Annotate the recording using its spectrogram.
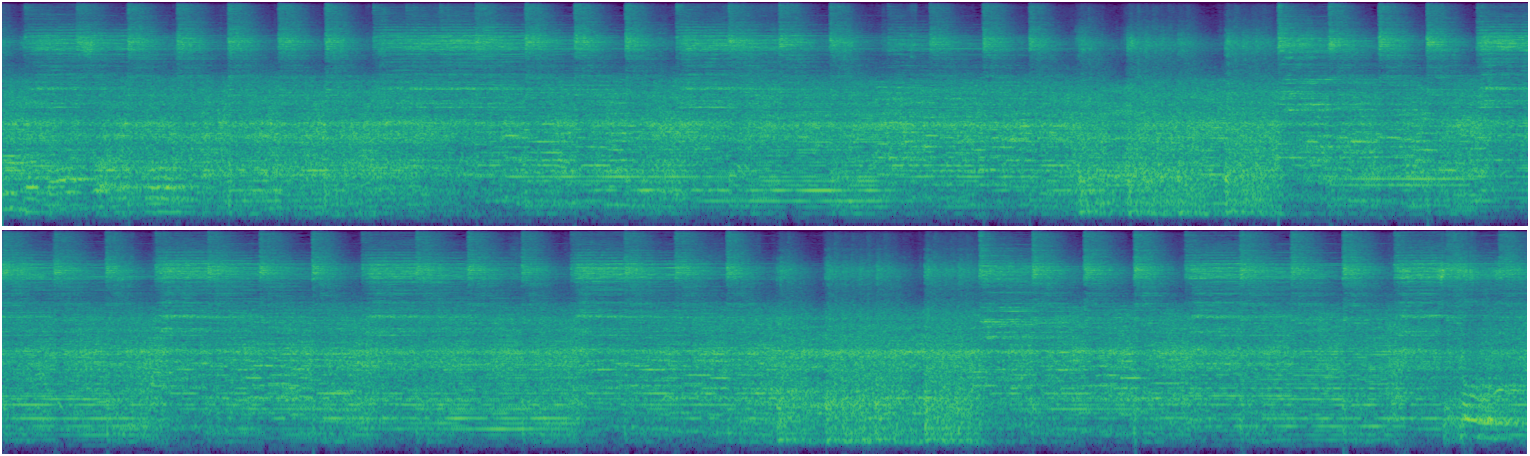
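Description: Live rock band playing an instrumental passage: electric guitars and bass over a drum kit keeping a steady beat, with no singing, heard from far back in the hall.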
